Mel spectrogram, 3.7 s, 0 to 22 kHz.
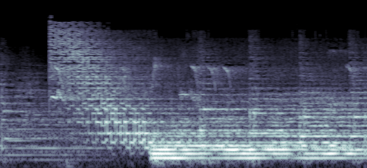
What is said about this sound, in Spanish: De momento, anunciarles que ya están listas las campanas para que ese día 1, esa fecha especial, repiquen con fuerza.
